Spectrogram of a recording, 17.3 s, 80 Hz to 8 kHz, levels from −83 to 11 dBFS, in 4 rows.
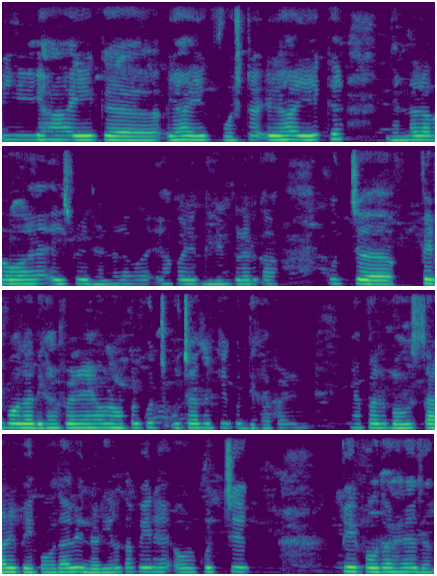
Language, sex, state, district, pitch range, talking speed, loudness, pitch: Hindi, female, Bihar, Kishanganj, 220-230 Hz, 180 wpm, -19 LUFS, 225 Hz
